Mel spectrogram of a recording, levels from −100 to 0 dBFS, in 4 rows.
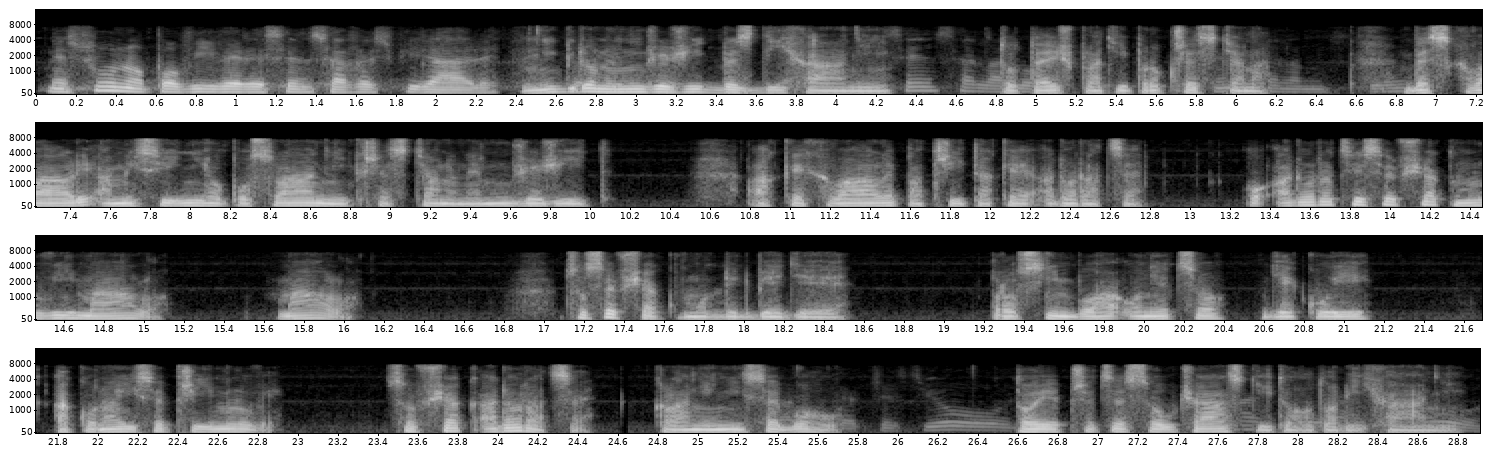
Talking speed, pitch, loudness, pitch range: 120 wpm, 95 Hz, -24 LUFS, 85-110 Hz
